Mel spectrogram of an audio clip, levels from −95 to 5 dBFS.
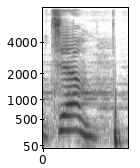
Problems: none marked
